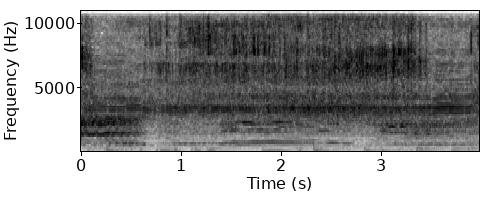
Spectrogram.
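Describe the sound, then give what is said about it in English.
Several sheep bleat in England during sheep shearing, in overlapping, wavering cries, loud, over a steady mechanical buzzing rattle that runs throughout. No one speaks. “When a sheep is sheared, all the fluffy wool comes off, and then they're not fluffy.”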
